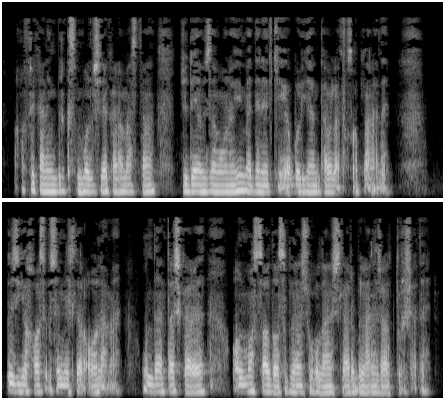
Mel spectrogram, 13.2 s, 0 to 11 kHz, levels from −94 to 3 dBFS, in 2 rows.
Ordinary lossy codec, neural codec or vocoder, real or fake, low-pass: MP3, 32 kbps; vocoder, 44.1 kHz, 128 mel bands, Pupu-Vocoder; fake; 9.9 kHz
